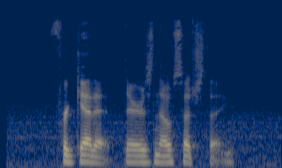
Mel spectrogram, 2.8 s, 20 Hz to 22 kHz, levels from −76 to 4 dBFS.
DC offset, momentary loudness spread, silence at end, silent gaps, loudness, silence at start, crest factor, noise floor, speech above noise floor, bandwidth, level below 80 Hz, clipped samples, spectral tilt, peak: under 0.1%; 13 LU; 0.5 s; none; -30 LUFS; 0.5 s; 20 dB; -53 dBFS; 24 dB; 15.5 kHz; -62 dBFS; under 0.1%; -5.5 dB/octave; -10 dBFS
